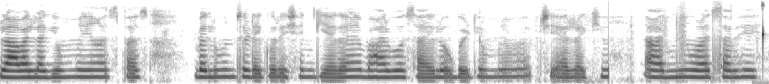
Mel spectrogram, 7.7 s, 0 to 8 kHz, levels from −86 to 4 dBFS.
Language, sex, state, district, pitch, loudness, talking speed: Magahi, female, Bihar, Gaya, 250 Hz, -30 LUFS, 220 wpm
